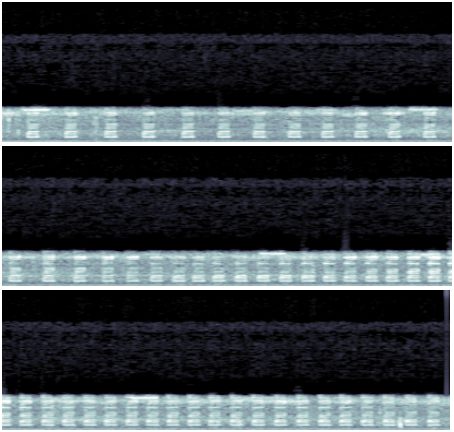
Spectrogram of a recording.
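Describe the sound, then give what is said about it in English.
A Ghost Meter Pro paranormal detector beeps rapidly in the woods, a fast, insistent stream of high electronic bleeps over a steady low hum that continues unbroken and fairly faint. “The Ghost Meter Pro is going absolutely crazy.”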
